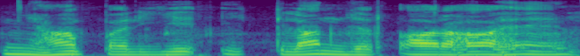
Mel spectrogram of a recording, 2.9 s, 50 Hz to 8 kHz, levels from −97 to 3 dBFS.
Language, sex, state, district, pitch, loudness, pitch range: Hindi, male, Madhya Pradesh, Bhopal, 150 Hz, -18 LUFS, 145-160 Hz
